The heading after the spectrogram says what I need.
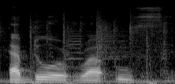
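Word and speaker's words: Abdul-Rauf: But these guys here, Ralph, I can't Abdul Rauf is how you say it. I always, when I actually try to pronounce, I hear it so much, but when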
